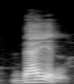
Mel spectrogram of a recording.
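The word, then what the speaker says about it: دَين: Bukan dal, dain. Ya, dain. Kalau kasroh, din. Din pembalasan. Kalau kita rubah jadi fathah, dain artinya apa? Artinya apa? Hutang. Hutang. Hutang. Makanya ada ungkapan al-wa'du, janji itu dainun.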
